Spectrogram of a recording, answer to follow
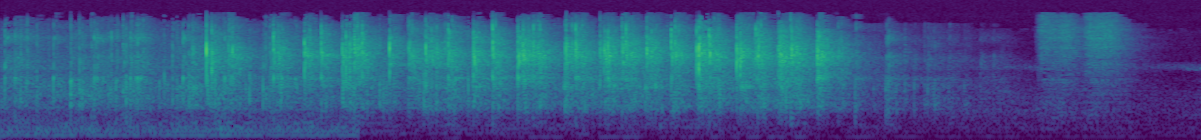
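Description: Aerosol spray-paint can being shaken, the mixing ball inside rattling in quick, even clicks for about four seconds, then a short hiss of spray near the end.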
